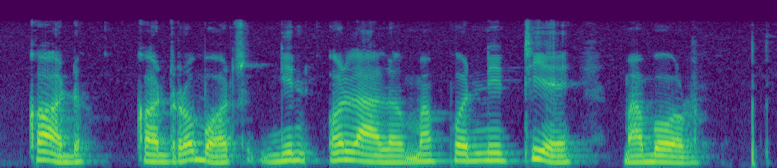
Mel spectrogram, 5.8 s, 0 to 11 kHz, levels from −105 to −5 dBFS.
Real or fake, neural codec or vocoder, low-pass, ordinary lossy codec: real; none; 7.2 kHz; none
